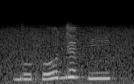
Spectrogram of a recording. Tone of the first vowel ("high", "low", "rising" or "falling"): low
